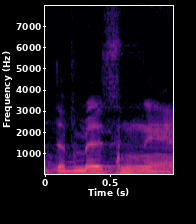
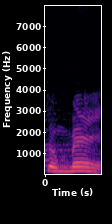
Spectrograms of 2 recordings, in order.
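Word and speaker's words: demesne: prepared to assault the dem of his forefathers. Oh, wait. That's pronounced domain.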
